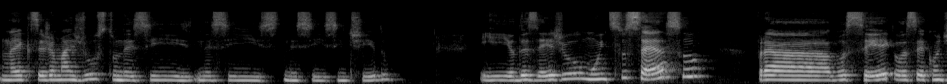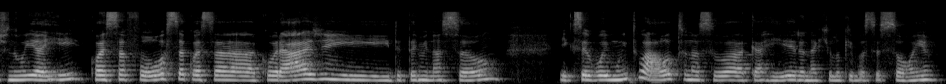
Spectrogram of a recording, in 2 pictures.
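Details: Adult woman speaking Portuguese; normal speech.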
